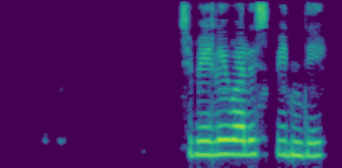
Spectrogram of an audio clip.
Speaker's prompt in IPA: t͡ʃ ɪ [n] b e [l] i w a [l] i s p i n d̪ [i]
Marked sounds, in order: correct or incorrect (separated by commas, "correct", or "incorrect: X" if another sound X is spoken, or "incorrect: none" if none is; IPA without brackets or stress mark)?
incorrect: none, correct, correct, correct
